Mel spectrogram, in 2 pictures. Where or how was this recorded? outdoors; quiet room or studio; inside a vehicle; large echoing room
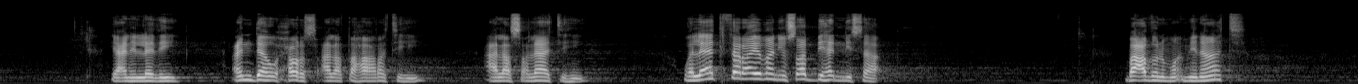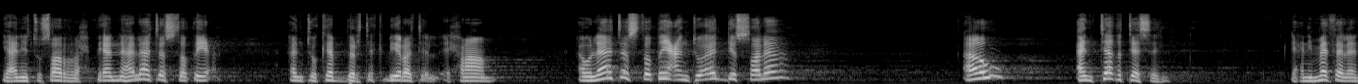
large echoing room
